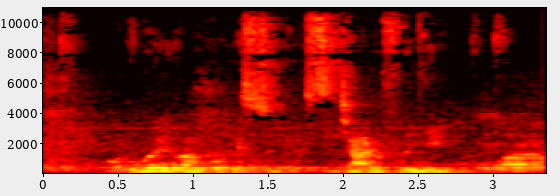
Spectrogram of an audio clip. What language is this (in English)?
Ganda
